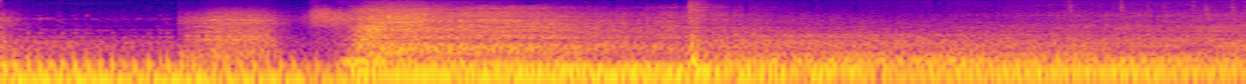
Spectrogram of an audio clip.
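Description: Television title-sequence music and sound design: a deep rumble with a whoosh about a second in, a sharp hit a little past two seconds, then a low sustained drone.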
